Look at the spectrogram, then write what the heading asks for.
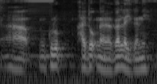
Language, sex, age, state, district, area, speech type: Manipuri, male, 45-60, Manipur, Imphal West, urban, spontaneous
